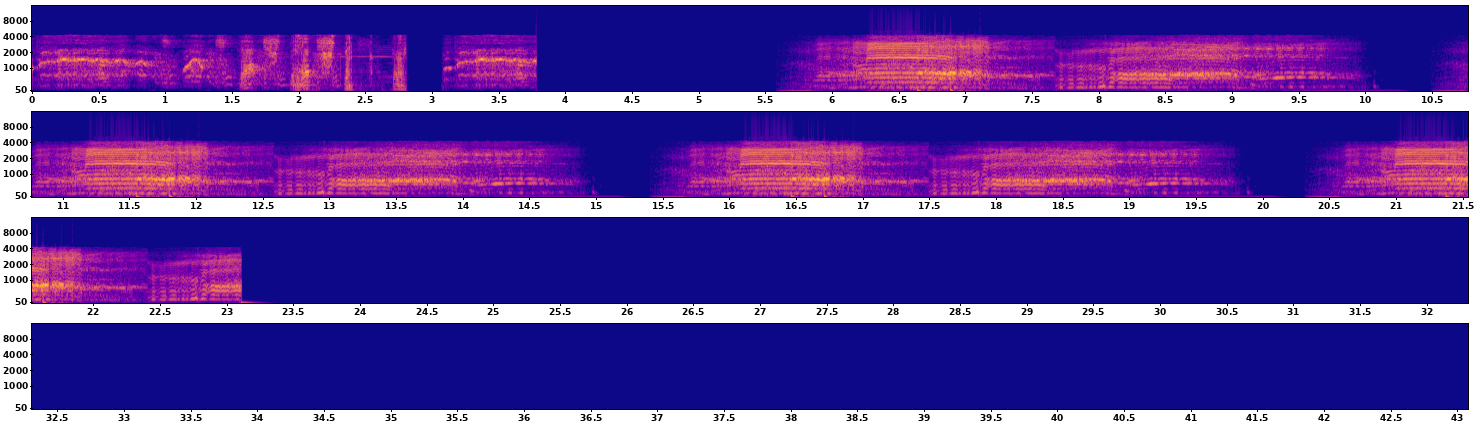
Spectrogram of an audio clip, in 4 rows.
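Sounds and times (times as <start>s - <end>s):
sheep bleating: 0.0s - 0.8s, 1.7s - 3.8s, 5.8s - 23.2s.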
